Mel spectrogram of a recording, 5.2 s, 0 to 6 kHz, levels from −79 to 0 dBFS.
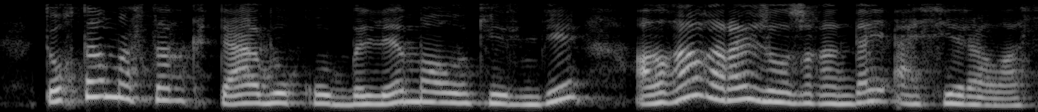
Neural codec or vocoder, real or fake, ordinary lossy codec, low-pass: codec, 16 kHz, 4 kbps, FunCodec, trained on Chinese and English, 50 frames a second; fake; none; 5.4 kHz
